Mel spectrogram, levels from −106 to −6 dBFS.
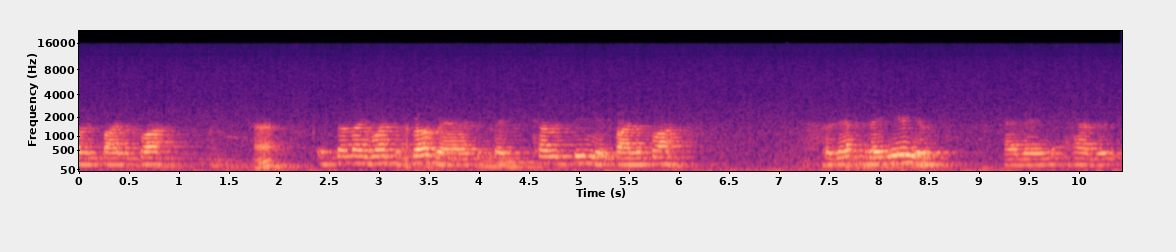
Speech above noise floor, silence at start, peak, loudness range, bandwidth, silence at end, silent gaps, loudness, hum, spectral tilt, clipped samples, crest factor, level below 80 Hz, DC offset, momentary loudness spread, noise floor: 23 dB; 0 s; -8 dBFS; 3 LU; 15.5 kHz; 0 s; none; -24 LUFS; none; -8.5 dB/octave; under 0.1%; 18 dB; -50 dBFS; under 0.1%; 20 LU; -47 dBFS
